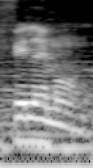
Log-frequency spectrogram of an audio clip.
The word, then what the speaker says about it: Philemon: We are going to do today the book of Filimmon. I like that. Yeah. I like that pronunciation.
